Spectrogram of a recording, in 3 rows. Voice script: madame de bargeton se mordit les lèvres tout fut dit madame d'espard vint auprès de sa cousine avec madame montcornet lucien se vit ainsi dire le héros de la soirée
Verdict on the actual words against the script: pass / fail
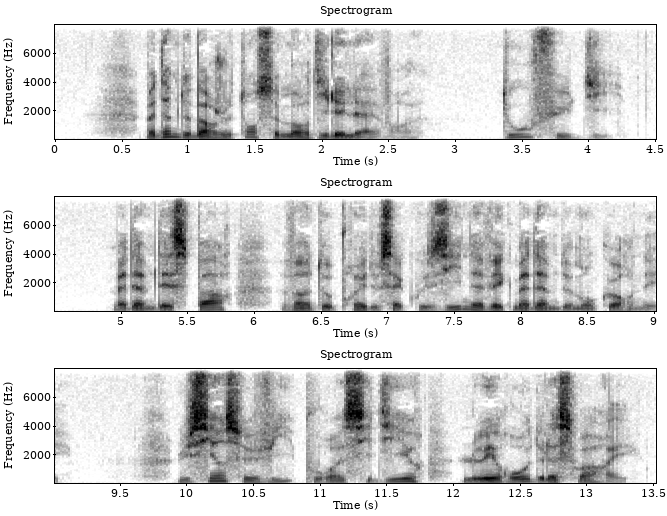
fail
